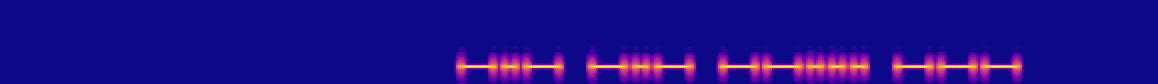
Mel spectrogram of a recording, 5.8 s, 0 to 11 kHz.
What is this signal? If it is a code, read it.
Morse code, heard as a keyed tone, about 21 wpm, 700 Hz. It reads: KK7O
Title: USA Call Signs - 4 Characters - Repeated 3x - 22wpm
